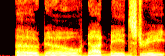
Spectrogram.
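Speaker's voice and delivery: low, gruff voice with drawn-out delivery. Imitating a character's reaction in a movie being discussed: Charles Bronson impression. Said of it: "let me do my Charles Bronson".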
